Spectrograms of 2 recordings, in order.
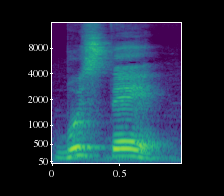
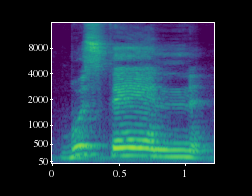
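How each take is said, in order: First: "بستا" ending on the long vowel, no n; nun removed. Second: "بستان" drawn out slowly onto a held n; final nun sounded. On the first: Teacher shows the word breaks, final nun dropped. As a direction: say "bustaa" with the last n missing. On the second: Teacher tests the word's original nun, final n held. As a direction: stretch "bustaan", sounding the last n. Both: Shown as a demonstration. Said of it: "شيل النون".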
